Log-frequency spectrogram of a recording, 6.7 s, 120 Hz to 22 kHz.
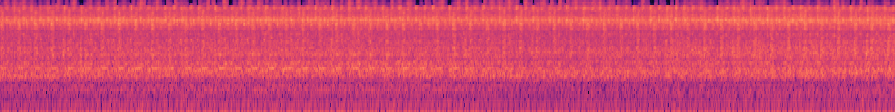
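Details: GMC New Look "Fishbowl" transit bus with GMC V6 diesel, first start in about a year and a half after hours of prep, at a museum: even, steady diesel chug at idle, regular beat, no misses or knocks; normal idle.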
